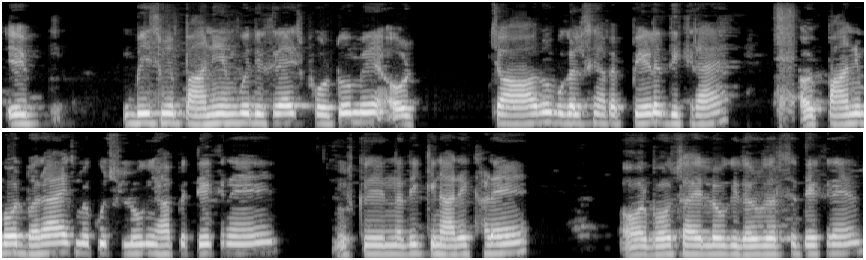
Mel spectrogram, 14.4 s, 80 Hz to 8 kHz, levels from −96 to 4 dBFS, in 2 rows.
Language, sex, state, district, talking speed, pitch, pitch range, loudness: Hindi, male, Bihar, Jamui, 200 wpm, 160 Hz, 155-170 Hz, -14 LUFS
